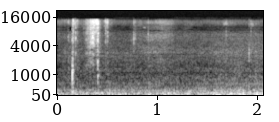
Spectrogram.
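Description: Trading cards being handled: a few faint clicks and rustles, two of them in the first half second, over a low steady hum.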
